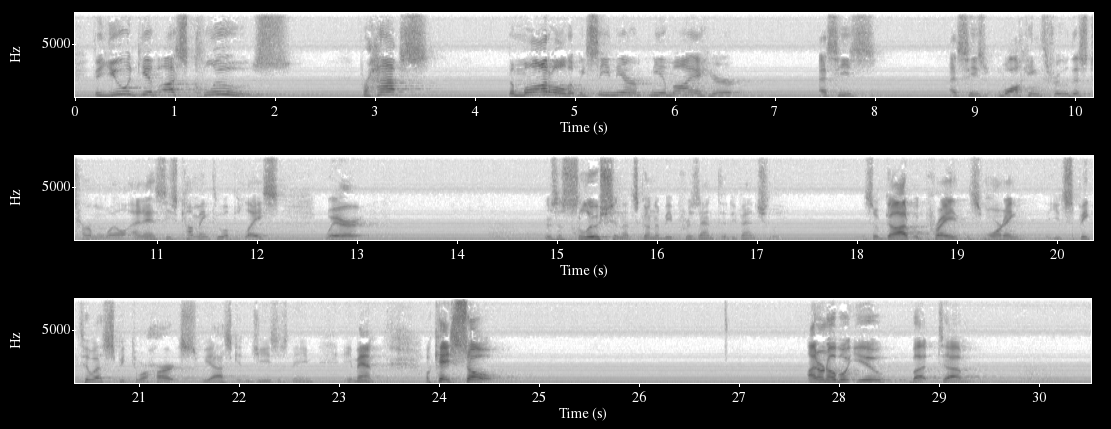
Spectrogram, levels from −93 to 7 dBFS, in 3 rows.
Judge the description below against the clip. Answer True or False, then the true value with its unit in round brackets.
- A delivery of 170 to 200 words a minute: False (140 wpm)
